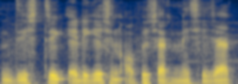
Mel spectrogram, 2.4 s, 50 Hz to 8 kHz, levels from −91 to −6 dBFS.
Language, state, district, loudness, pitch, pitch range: Kokborok, Tripura, Dhalai, -17 LUFS, 100 Hz, 95-105 Hz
